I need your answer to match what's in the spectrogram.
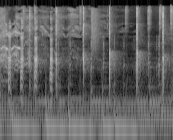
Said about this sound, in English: I've never clapped on the podcast before. This is the first.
